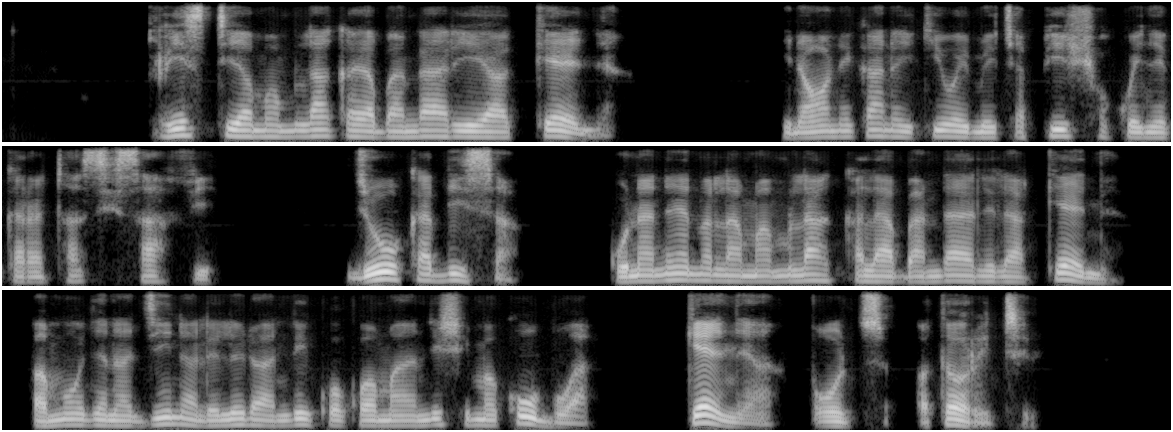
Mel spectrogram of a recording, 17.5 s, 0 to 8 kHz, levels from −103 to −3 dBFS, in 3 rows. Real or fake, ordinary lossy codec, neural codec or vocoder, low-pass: fake; Opus, 64 kbps; codec, 16 kHz, 4 kbps, X-Codec, HuBERT features, trained on LibriSpeech; 7.2 kHz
